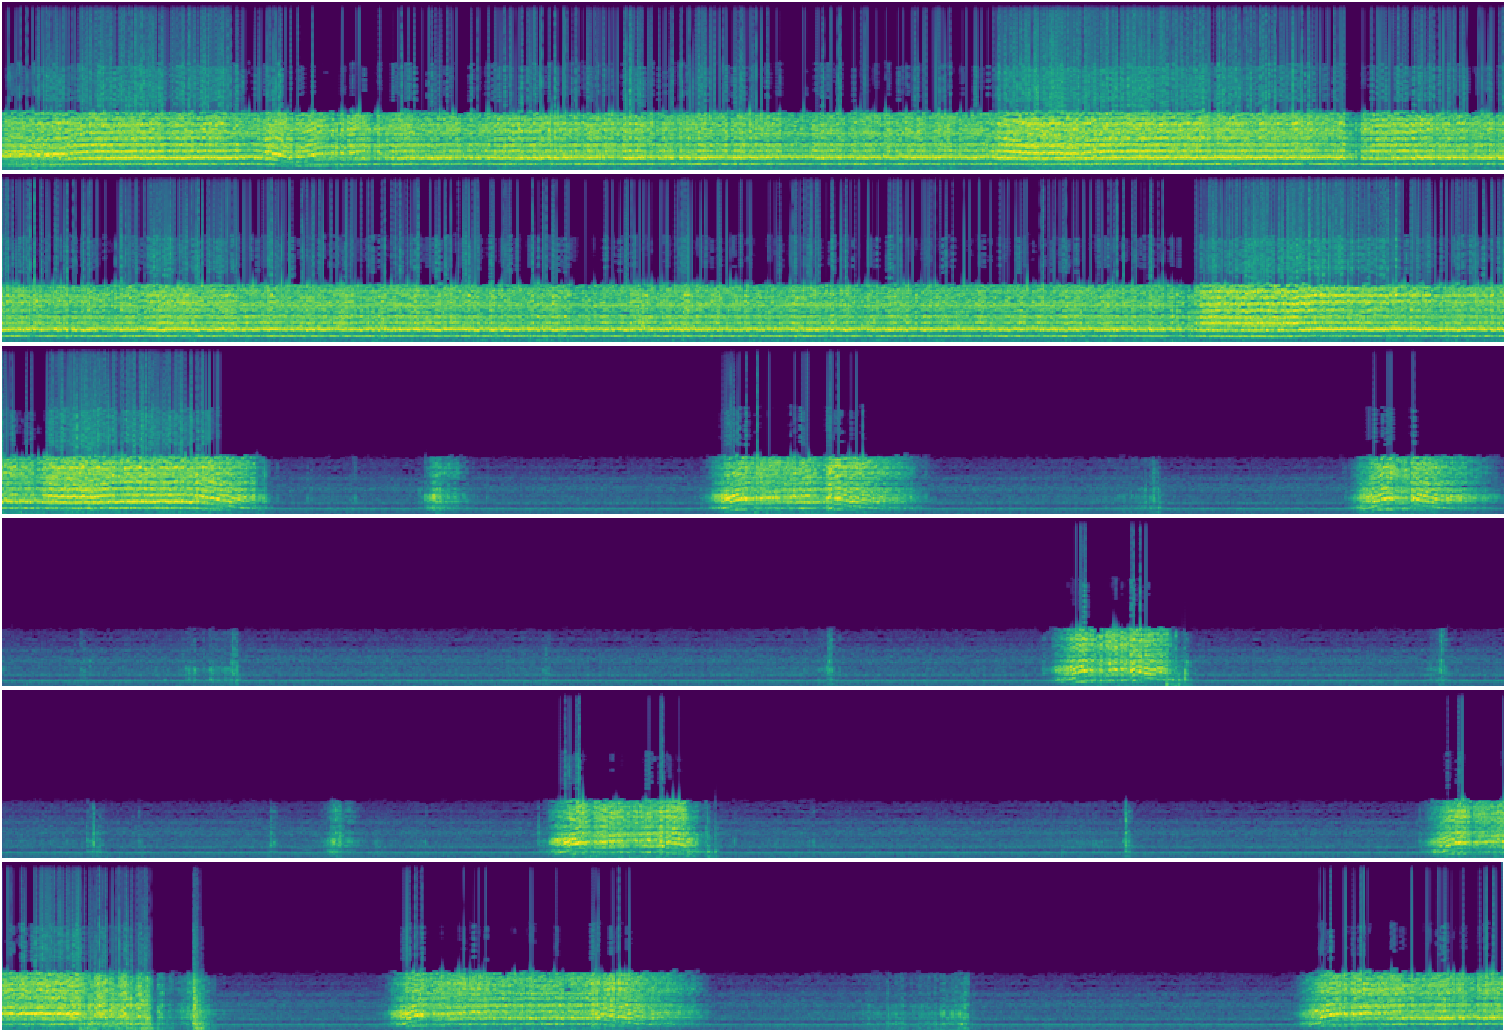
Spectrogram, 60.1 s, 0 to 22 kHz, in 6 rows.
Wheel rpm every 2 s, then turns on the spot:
210, 230, 230, 230, 230, 230, 230, 230, 230, 200, 10, 30, 40, 10, 20, 0, 0, 10, 30, 0, 0, 30, 40, 0, 40, 60, 120, 20, 10, 100.
20-22 28-30 44-46 56-58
